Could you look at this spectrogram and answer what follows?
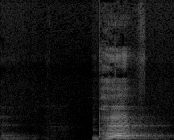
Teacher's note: भ स घोष भी है और महाप्राण भी है।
